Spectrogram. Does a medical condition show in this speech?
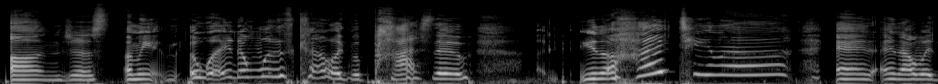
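Yes: cerebral palsy.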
